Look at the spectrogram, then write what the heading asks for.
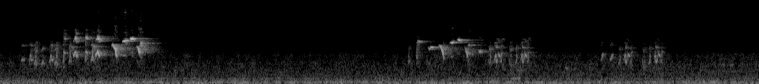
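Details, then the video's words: Bulbul kept in a cage and still in training, answering a wild bulbul with brief bursts of bubbling, chattering notes spaced a few seconds apart, with low background hum. "بلابل علاوي من قلب الحدث شوف البلبل البري"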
